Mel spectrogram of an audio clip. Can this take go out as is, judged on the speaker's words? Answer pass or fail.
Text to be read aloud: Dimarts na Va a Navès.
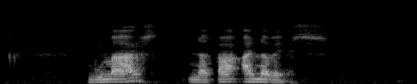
pass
